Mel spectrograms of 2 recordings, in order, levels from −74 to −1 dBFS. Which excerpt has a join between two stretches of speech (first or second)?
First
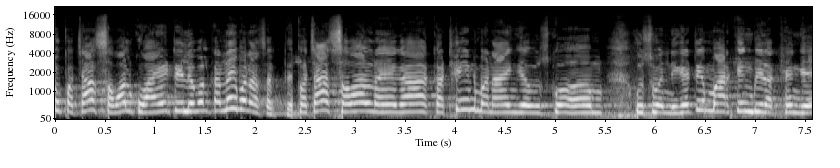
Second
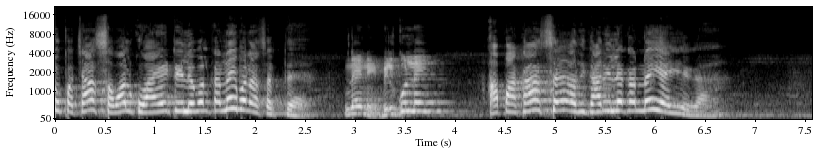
first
